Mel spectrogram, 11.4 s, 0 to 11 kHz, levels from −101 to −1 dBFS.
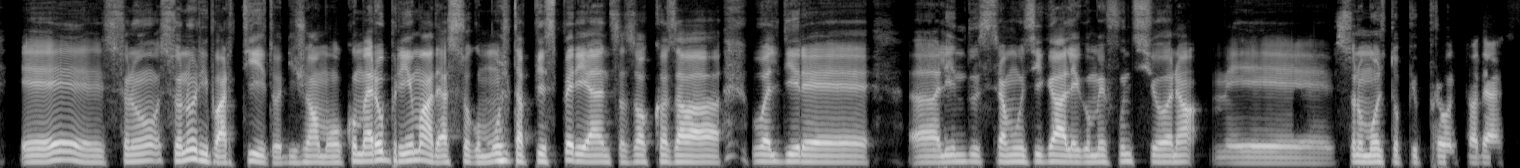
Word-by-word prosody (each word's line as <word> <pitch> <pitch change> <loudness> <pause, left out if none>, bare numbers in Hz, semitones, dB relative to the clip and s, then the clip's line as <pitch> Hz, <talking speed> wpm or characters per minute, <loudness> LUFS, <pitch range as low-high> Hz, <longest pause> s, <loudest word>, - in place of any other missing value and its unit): e 130 0 +1
sono 140 +5 -2
sono 150 +5 +2
ripartito 125 -4 0
diciamo, 120 +1 -1
com'ero 145 +4 +5
prima, 155 +1 +3
adesso 125 +1 +1
con 120 0 -2
molta 145 0 +3
più 140 +3 -1
esperienza 130 -3 +1
so 130 +2 -1
cosa 125 -1 +3 0.2
vuol 135 -1 +1
dire, 125 -3 +1 0.3
ehm, 120 +1 -1
l'industria 130 +1 -3
musicale, 130 -1 +1
come 125 +1 -1
funziona 130 -1 -2
m 110 - -19
ehm, 105 -1 -4
sono 130 +4 -3
molto 125 -1 0
più 120 - -11
pronto 115 -1 -5
ades 110 -1 -2
130 Hz, 145 wpm, -23 LUFS, 120-135 Hz, 0.3 s, com'ero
